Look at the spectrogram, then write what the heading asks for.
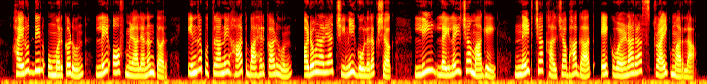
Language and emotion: Marathi, neutral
